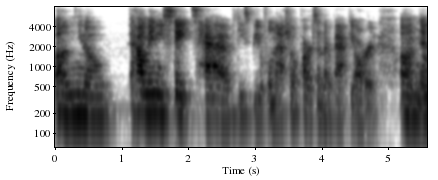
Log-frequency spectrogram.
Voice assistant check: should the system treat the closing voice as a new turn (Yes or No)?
No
